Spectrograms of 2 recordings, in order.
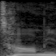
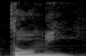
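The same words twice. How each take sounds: First: The name is said with an American accent. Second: The name is said with a Spanish accent. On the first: This is how the speaker says his own name. The speaker calls it right. "instead of saying Tommy" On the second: This is how people in Puerto Rico said his name. The speaker calls it wrong. "they would say Tommy"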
